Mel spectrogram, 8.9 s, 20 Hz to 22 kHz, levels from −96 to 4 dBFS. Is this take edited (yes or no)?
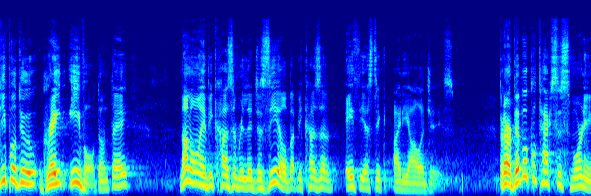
no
